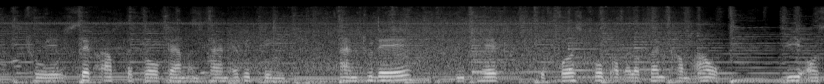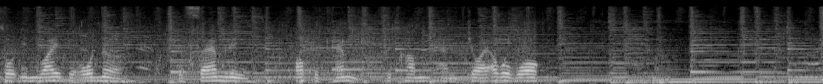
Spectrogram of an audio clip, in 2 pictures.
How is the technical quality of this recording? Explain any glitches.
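The recording has one recurring fault: clock drift buffer slips. From 0.89 s to 16.38 s a short click sounds about every 0.86 s, roughly twenty in all, at an unvarying rate. The likely cause is two devices on independent clocks, mismatched by around 200 ppm, so the buffer between them drifts until a handful of samples is dropped or repeated. Each slip breaks the waveform's continuity, producing the regular tick under the signal.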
